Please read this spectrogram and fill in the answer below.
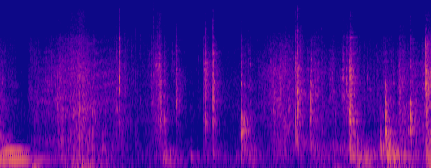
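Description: Scattered crunches, scrapes and clicks of footsteps and movement over rubble and debris, a handful of short irregular sounds in a small echoing room.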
